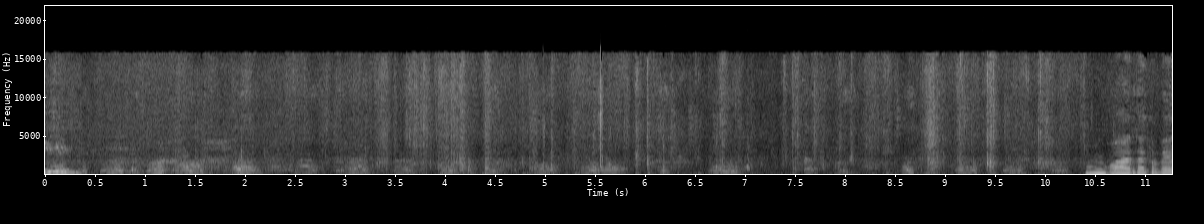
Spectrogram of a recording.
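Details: Rhodesian Ridgeback puppies, born on 25 March, at dinner in Verbania, Italy; many rapid, high squeaky whines and yelps with rising-falling pitch, overlapping people talking, ending in a short loud steady tone.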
